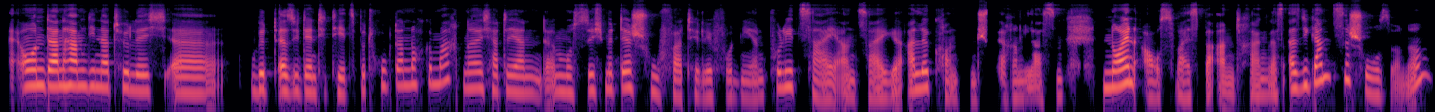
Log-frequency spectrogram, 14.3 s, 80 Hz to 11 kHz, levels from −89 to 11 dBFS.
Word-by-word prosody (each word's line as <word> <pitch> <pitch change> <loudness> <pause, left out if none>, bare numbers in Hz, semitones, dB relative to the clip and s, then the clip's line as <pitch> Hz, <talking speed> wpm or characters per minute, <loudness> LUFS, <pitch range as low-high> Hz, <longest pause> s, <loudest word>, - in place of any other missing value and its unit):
Ä - - -10
und 260 +1 +5
dann 250 0 +9
haben 255 -1 +6
die 255 - -2
natürlich, 230 -4 0
äh, 185 -1 0 0.3
Bet 220 +1 -1
also, 205 0 +4
Identitätsbetrug 200 +4 -4
dann 260 -1 -1
noch 275 0 -5
gemacht, 290 +1 -5
ne? 230 +1 -2
Ich 230 -2 -4
hatte 205 0 -3
ja 195 -1 +1
'n 185 -3 -8
da - - -6
musste 200 0 -5
ich 205 -2 -2
mit 220 -2 -6
der 240 +1 +4
Schufa 180 -6 0
telefonieren, 160 -1 -9
Polizeianzeige, 160 - -3
alle 235 +3 +3
Konten 80 - -11
sperren 80 - -1
lassen, 80 - -6 0.4
neuen 250 +5 +8
Ausweis 155 0 -5
beantragen, 90 -3 -5
das 90 - -6
also, 225 0 +2
die 260 - 0
ganze 340 +5 +2
Chose, 175 - +3
ne? 300 +1 -3
205 Hz, 165 wpm, -25 LUFS, 170-250 Hz, 0.4 s, dann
